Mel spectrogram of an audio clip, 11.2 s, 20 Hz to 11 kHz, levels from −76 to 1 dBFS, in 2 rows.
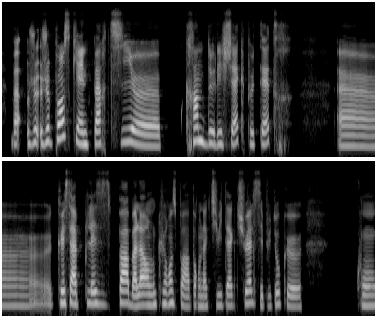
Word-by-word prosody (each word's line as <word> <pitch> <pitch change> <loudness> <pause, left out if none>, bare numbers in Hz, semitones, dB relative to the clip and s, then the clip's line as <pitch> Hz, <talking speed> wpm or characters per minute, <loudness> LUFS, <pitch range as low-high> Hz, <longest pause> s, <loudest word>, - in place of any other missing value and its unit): Bah, - - +2
je 245 +3 0
je 250 +3 +2
pense 315 +7 +4
qu'il 255 - +2
y - - +10
a 220 - +7
une 215 - 0
partie, 245 +3 0
heu, 195 -4 +3 0.4
crainte 270 -3 +3
de 230 0 -1
l'échec, 220 +3 0
peut-être, 215 +3 -4 0.7
heu, 180 -2 -3
que 220 0 +3
ça 210 -2 +6
plaise 205 -2 -4
pas. 225 -1 +6
Bah 175 -5 +5
là, 190 +1 +5
en - - 0
l'occurrence, 210 +2 -4
par 180 -3 -3
rapport 175 +2 -5
à - - -6
mon - - -5
activité 185 +2 -5
actuelle, 215 +5 -1
c'est 175 - -9
plutôt 180 +4 -8
que 170 -3 -4 0.8
qu'on 180 -1 -5
205 Hz, 175 wpm, -24 LUFS, 185-225 Hz, 0.8 s, y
